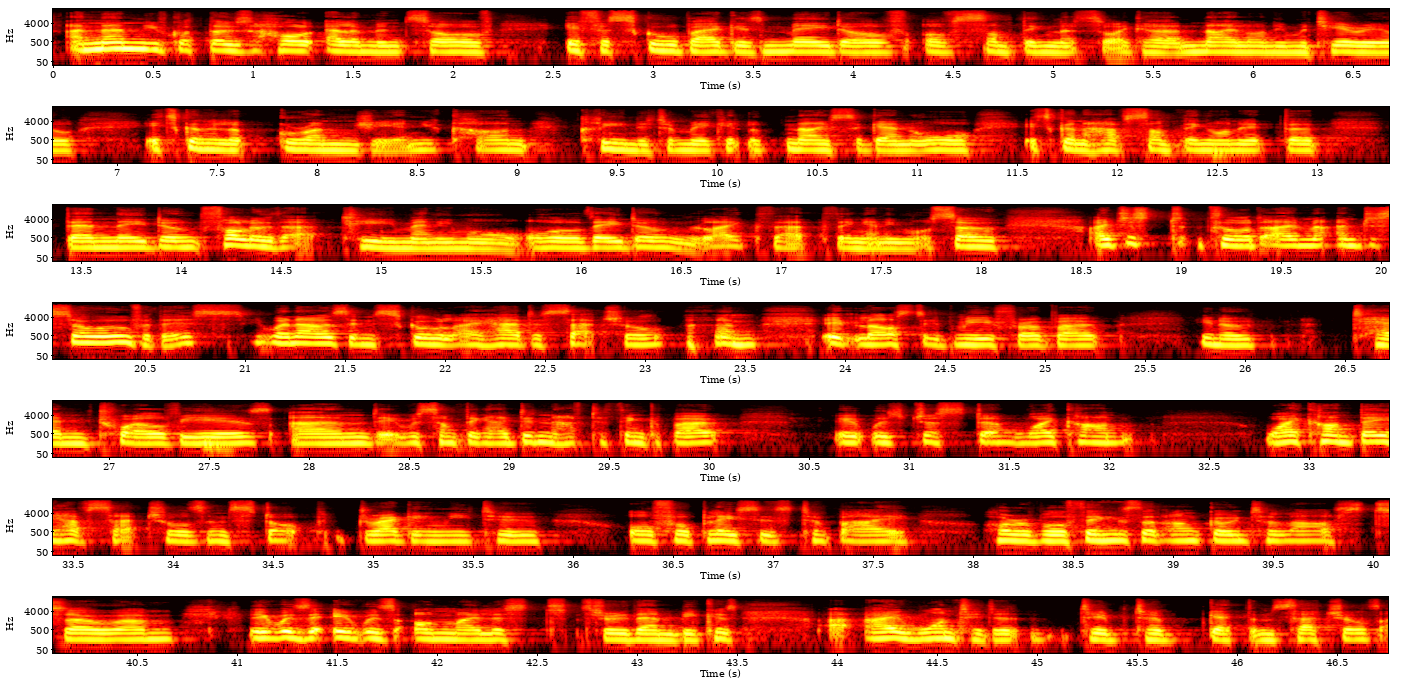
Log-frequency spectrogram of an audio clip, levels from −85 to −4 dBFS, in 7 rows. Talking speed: 190 wpm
